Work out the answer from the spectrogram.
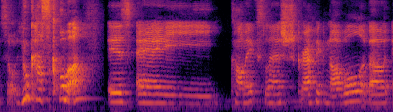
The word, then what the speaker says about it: Lukas Kummer: He's from Austria, so I should probably pronounce the name German. So Lukas Kummer is a comic/graphic novel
